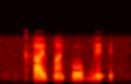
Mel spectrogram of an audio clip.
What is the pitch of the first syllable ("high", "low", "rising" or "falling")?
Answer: falling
